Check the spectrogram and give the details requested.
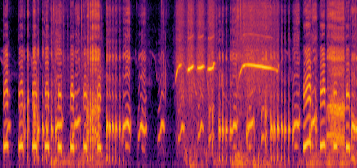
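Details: Pet White-breasted waterhen kept as a hunting decoy, its call said to draw wild waterhens in: quick series of short croaking notes, about four per second, broken by a long high thin whistle midway.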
